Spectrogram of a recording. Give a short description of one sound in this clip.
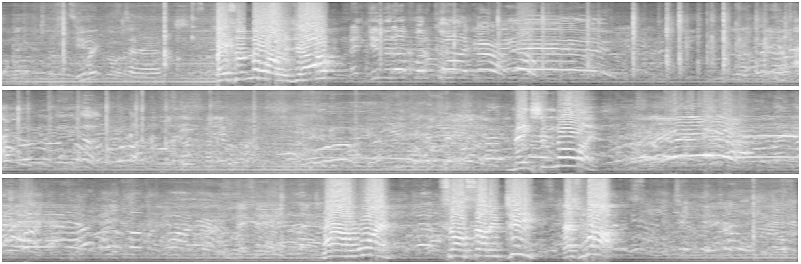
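A young man raps loudly into a microphone, echoing through loudspeakers.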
